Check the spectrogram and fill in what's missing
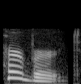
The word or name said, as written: Herbert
